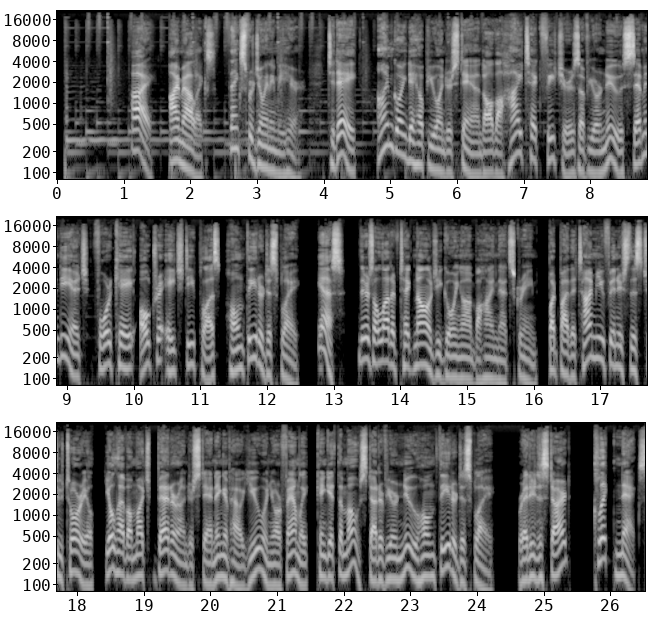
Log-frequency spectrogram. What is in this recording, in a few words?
us elearning, mann; engelsk-us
